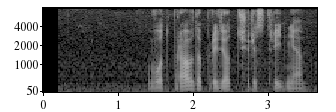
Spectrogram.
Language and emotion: Russian, neutral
